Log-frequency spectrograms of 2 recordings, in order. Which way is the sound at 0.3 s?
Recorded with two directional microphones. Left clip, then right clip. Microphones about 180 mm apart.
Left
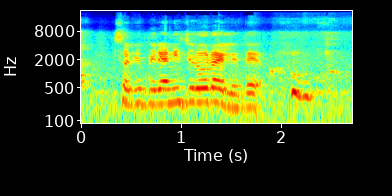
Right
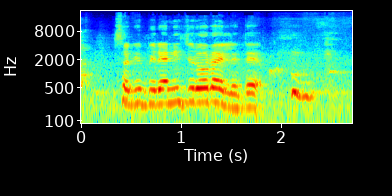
25° right (ahead or behind).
